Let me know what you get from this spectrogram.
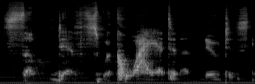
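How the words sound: It is read in a put-on voice.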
